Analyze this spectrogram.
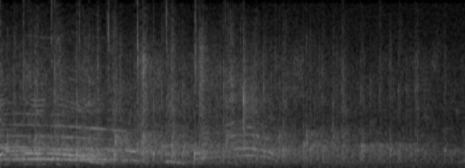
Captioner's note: audience clapping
